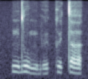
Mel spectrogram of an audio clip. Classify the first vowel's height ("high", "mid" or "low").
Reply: high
